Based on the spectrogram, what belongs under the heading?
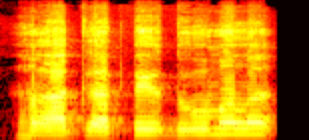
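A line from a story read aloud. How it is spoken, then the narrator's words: Laughing. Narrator (Russian): засмеялся Конти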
